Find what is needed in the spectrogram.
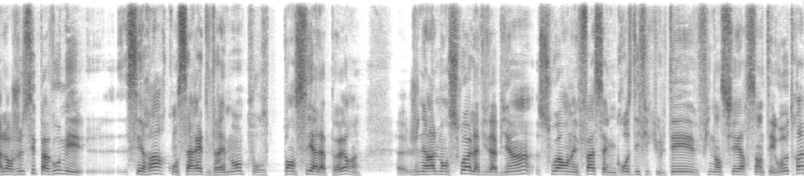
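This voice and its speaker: On a very clean recording with a silent background, the voice keeps a moderate tempo and shifts pitch in an ordinary way. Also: man, high pitch for a man. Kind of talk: public talk. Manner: hesitant, many fillers.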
